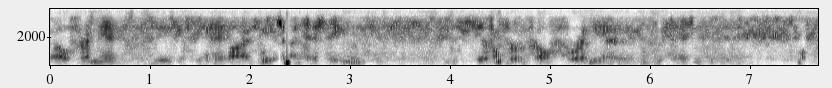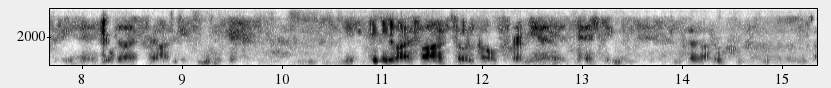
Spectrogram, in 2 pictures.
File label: decoded speech, parrot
